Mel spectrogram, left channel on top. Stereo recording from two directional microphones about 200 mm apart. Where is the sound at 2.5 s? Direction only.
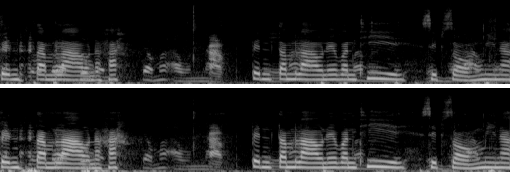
35° right (ahead or behind).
